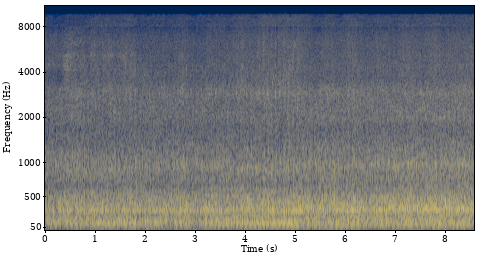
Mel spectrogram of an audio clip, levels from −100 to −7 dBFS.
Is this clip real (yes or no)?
no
